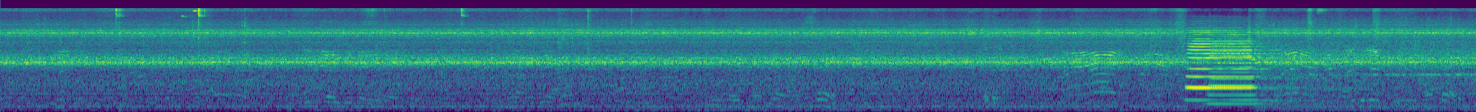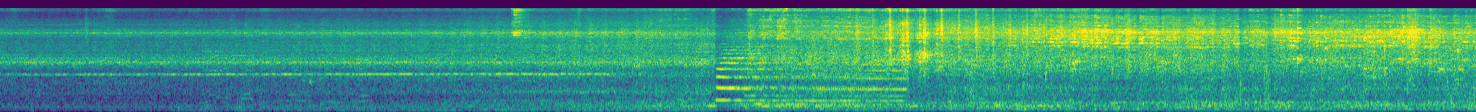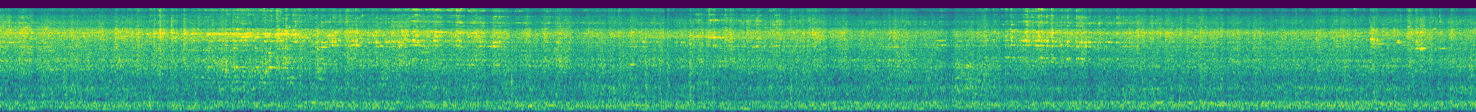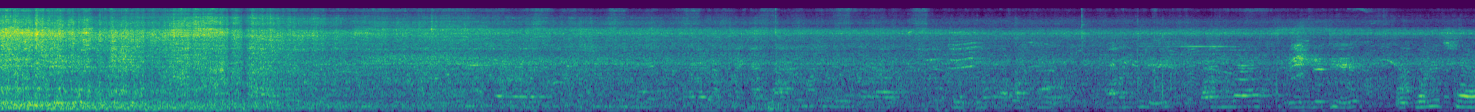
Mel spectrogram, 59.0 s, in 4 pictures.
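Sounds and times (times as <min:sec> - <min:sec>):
train coaches rumbling past: 0:00.0 - 0:59.0
diesel locomotive horn: 0:11.8 - 0:13.2, 0:21.8 - 0:24.2.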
